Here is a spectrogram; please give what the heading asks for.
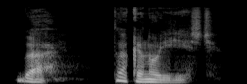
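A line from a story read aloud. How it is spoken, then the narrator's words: Quiet, tired voice. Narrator (Russian): Руслав … негромко, уставшим голосом произнес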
